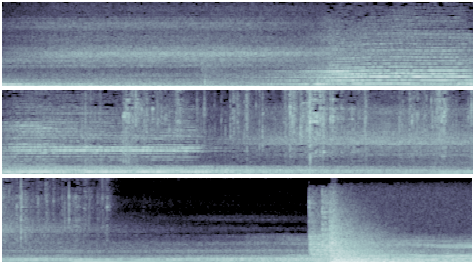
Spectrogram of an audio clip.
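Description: Sound-installation soundscape: a low drone with a moaning pitched tone a couple of seconds in, then a clatter of high clicks in the middle, and a sudden loud rush of noise near the end.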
